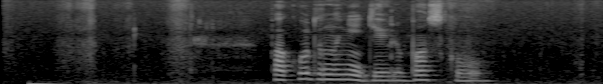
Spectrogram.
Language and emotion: Russian, sad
